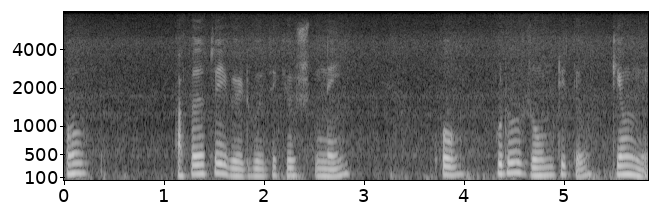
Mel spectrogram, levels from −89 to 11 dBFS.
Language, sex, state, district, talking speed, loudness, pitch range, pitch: Bengali, male, West Bengal, North 24 Parganas, 145 wpm, -18 LUFS, 125-160 Hz, 140 Hz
